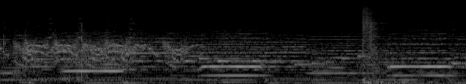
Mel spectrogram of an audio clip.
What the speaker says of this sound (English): Squawking, squabbling, Squawkabilly.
